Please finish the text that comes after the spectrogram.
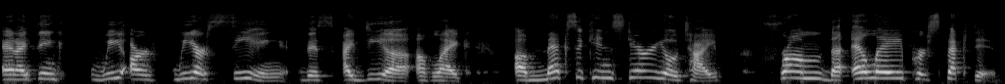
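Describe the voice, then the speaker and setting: A woman's voice: a little high, expressive, takes it slowly. An actress on a panel, explaining her view in an emphatic, conversational way. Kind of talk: casual panel discussion.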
